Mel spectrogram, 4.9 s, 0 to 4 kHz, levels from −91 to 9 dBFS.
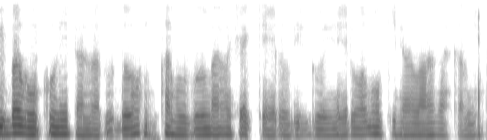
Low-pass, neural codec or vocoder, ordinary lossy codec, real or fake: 3.6 kHz; codec, 16 kHz in and 24 kHz out, 0.6 kbps, FireRedTTS-2 codec; none; fake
